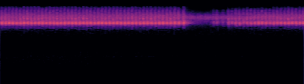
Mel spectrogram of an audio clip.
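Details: Grasshoppers with no music added: a dense, high-pitched shrill trill pulsing about four times a second, steady until a brief dip in loudness past the midpoint, then resuming.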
